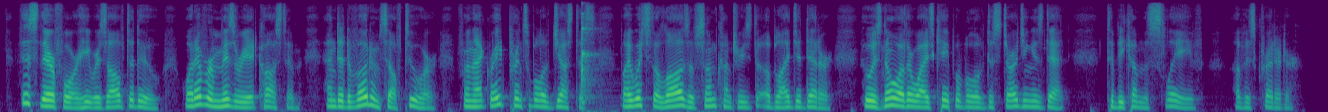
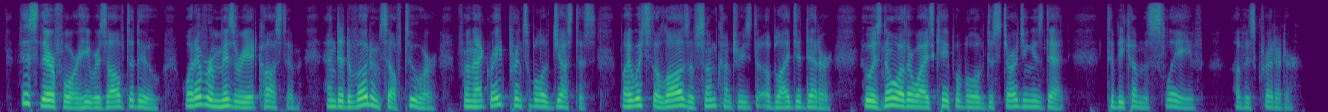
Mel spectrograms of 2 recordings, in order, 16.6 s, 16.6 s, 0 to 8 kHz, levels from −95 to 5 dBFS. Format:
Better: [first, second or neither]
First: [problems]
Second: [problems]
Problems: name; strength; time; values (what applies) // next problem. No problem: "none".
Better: second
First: background sound (Bowed string instrument); 14 dB below the speech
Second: none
